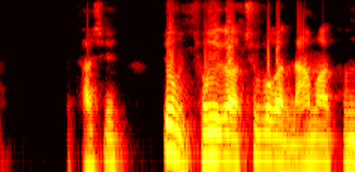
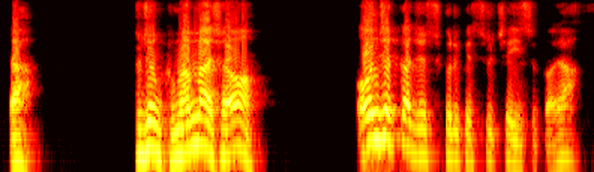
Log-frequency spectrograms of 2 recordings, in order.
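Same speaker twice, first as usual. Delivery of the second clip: sharp, raised scolding voice, higher and louder; scolding priest; 4 semitones higher, 4 dB louder than usual. Retold or imitated. Priest Eli scolding Hannah for being drunk, raised scold. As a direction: snap at her to stop drinking.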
